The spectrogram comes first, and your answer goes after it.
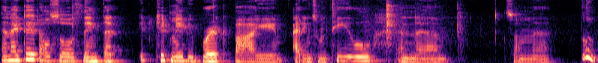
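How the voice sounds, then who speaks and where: Using a non-native accent, a woman talks at a very slow pace with long, frequent pauses, a dark, mellow tone and ordinary pitch variation. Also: medium pitch for a woman. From Sweden. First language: Swedish. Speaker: nail technician. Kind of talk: tutorial. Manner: halting.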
